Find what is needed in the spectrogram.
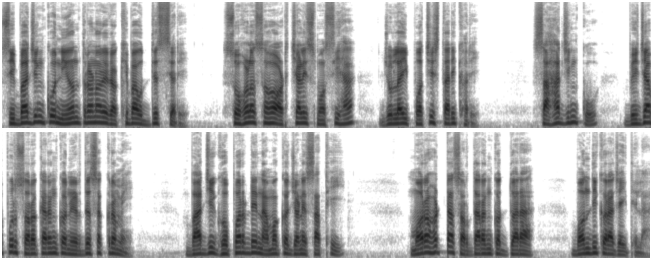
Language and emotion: Odia, neutral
